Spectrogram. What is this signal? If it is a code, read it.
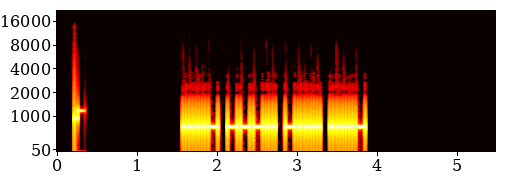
Morse code, heard as a keyed tone, about 30 wpm, 700 Hz. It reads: 4864
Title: Numbers - 4-Digit 30wpm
